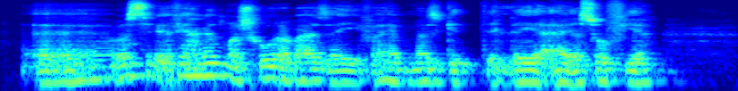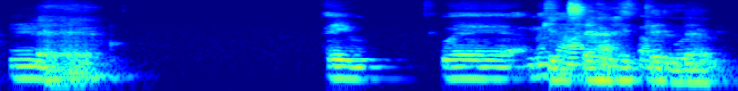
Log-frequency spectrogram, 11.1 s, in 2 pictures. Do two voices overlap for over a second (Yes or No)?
Yes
